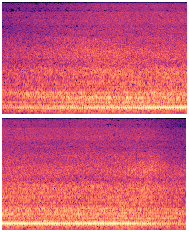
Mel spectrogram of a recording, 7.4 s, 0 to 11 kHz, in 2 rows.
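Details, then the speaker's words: 2021 GMC Sierra 1500 3.0L Duramax diesel, remote-started in cold Chicago weather after using the block heater, idles with its radiator fan stuck on high: a loud steady rushing roar over a low hum, with no actual overheating. "there's nothing wrong with it as far as like temperatures i mean it sounds like it's overheating you know like it's trying to pump as much air through that radiator as possible"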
